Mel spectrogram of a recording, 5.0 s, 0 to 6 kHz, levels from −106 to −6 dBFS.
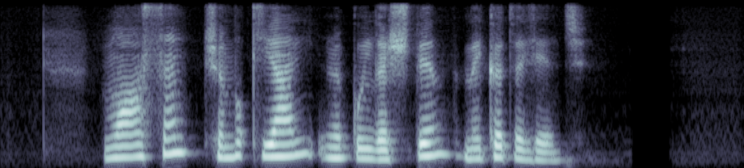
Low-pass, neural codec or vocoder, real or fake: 5.4 kHz; codec, 16 kHz, 0.5 kbps, FunCodec, trained on Chinese and English, 25 frames a second; fake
